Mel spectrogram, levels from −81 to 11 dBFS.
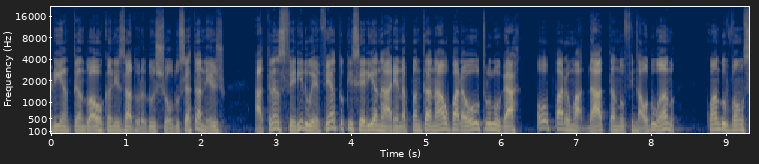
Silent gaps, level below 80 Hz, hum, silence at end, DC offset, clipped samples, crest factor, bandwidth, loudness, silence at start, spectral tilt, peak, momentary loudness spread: none; -60 dBFS; none; 0 s; under 0.1%; under 0.1%; 22 dB; over 20 kHz; -22 LUFS; 0 s; -4.5 dB/octave; -2 dBFS; 7 LU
